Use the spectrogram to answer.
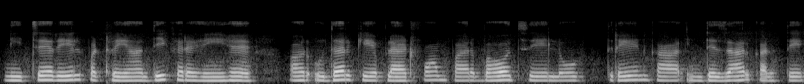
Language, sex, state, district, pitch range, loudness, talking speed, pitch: Hindi, female, Punjab, Pathankot, 180-200 Hz, -18 LUFS, 135 wpm, 185 Hz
